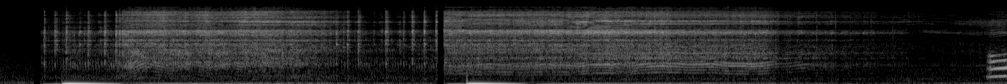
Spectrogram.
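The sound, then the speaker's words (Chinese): Fox, the old fox of the story, saws wood with a loud, steady buzzing saw whose pitch wavers as it cuts, pausing briefly about halfway before starting up again; no one speaks. “他现在有袜子了，还在锯木头。”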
